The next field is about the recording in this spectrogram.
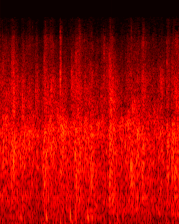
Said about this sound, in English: we could give them a round of applause. Is that okay? Just a quick round of applause.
